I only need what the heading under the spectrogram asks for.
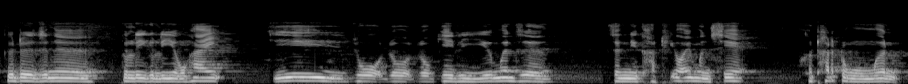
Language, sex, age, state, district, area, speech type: Bodo, female, 60+, Assam, Chirang, rural, spontaneous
